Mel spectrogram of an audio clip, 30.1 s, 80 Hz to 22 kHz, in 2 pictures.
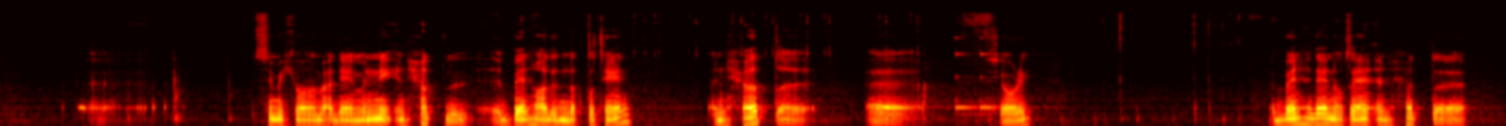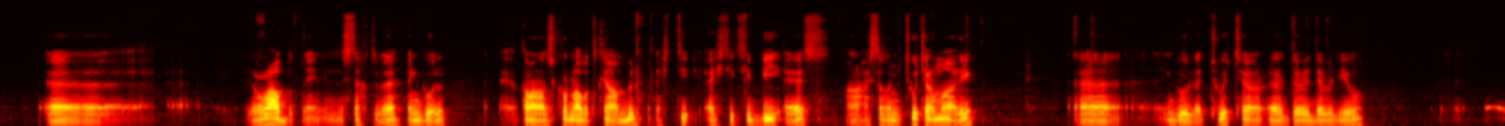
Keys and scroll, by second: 11.2 alt+super+=, 19.6 typing, 21.6 typing, 23.6-24.7 typing, 28.0 typing, 29.6 typing.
